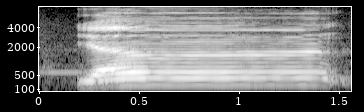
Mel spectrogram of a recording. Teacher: یہاں پر غنہ ہوگا، فإنما، یا نون زبر ین، یہاں پر اخفا کریں گے ہم، ناک میں آواز چھپائیں گے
